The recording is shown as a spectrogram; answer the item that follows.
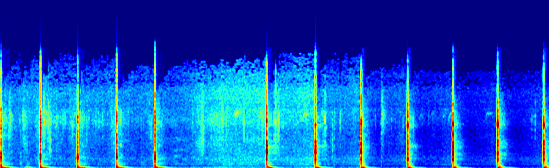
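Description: A hatchet striking an upright wooden log stake, a steady series of sharp knocks at roughly one and a half blows a second, with a short pause about halfway through. This is the stake being set into the vertical-log wall of a lean-to.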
